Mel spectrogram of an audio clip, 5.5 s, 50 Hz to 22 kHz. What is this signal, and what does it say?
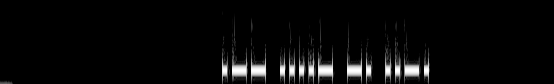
Morse code, heard as a keyed tone, about 25 wpm, 700 Hz. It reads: W4NF
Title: USA Call Signs - 4 Characters - Repeated 2x - 25wpm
